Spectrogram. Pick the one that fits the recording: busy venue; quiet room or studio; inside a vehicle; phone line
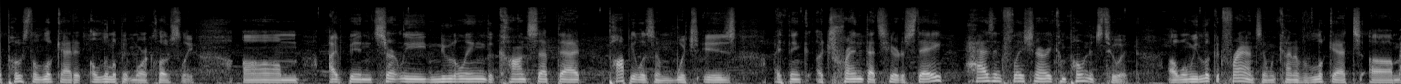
busy venue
